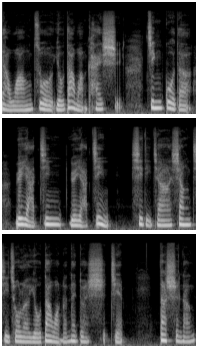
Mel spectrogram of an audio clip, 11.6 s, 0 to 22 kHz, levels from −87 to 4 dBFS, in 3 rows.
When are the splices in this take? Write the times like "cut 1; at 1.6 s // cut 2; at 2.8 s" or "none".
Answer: none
